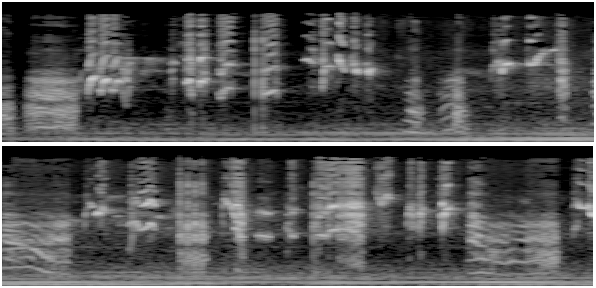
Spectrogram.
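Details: Young Javan myna, white-eyed form, being trained to sing with a chattering song: dense harsh chatter, grating rasps and squeaky rising and falling whistles in quick irregular bursts, over a steady low hum.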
